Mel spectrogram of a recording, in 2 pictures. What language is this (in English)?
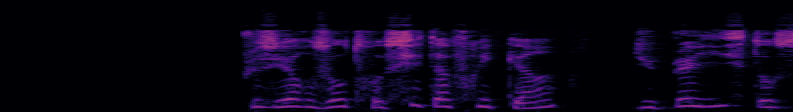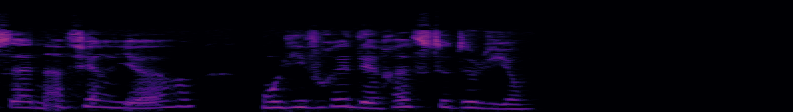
French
